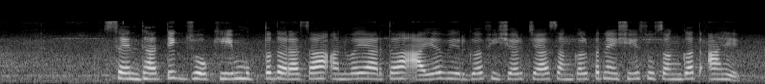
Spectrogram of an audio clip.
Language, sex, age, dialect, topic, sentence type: Marathi, female, <18, Varhadi, banking, statement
